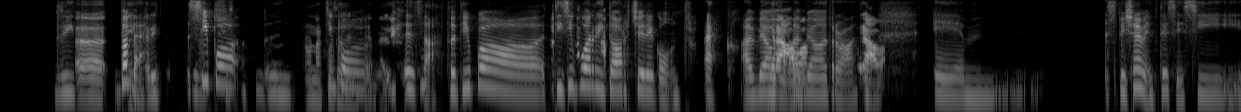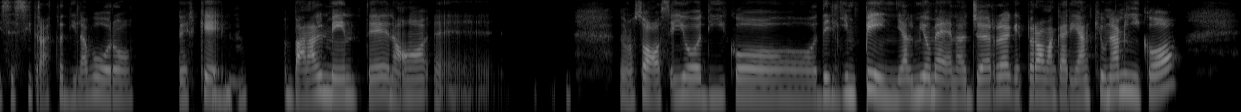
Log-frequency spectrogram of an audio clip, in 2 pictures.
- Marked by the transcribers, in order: unintelligible speech; chuckle; laugh; "specialmente" said as "speciamente"
- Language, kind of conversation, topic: Italian, podcast, Come scegli cosa tenere privato e cosa condividere?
